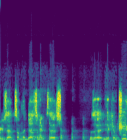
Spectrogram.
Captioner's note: laughs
